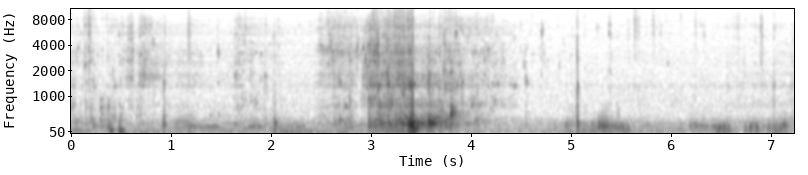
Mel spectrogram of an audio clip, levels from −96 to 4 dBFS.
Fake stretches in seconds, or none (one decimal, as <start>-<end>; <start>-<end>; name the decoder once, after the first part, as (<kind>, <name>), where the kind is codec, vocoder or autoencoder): 0.0-2.5 (vocoder, WaveNeXt); 3.7-4.4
